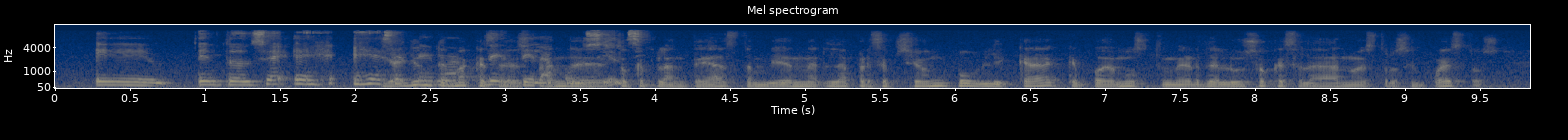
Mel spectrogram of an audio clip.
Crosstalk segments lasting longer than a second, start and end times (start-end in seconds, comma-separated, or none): 2.2-4.0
